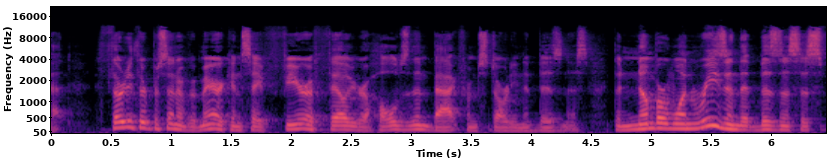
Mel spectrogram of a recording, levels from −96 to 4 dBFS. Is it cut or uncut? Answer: uncut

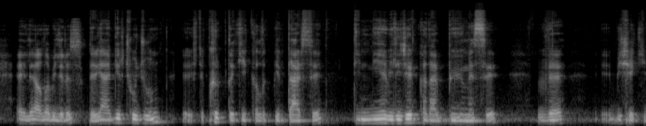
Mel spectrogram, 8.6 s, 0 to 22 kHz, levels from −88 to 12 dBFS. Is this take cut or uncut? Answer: cut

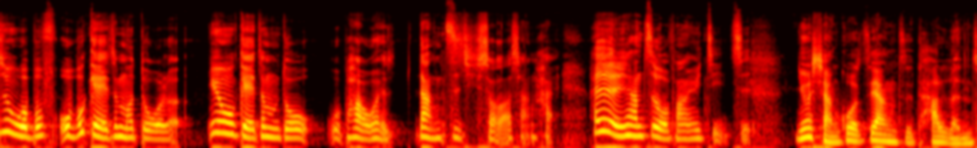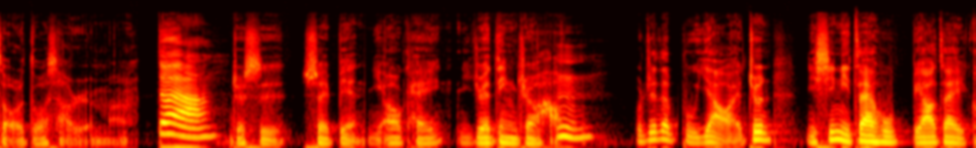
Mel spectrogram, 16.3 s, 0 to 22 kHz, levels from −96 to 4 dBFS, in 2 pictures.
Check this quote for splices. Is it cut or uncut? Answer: cut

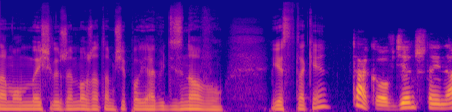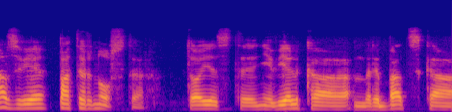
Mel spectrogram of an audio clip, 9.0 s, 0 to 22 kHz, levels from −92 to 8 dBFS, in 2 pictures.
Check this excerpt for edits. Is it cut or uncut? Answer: uncut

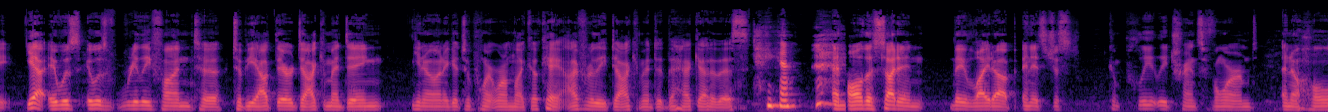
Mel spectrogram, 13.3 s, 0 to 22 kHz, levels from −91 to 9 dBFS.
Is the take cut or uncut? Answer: cut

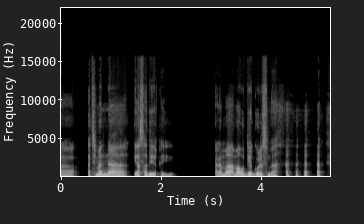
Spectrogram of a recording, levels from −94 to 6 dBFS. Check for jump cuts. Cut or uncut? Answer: uncut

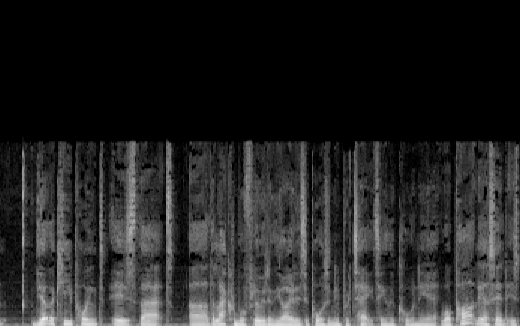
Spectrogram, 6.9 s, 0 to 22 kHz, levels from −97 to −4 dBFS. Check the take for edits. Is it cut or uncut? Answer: cut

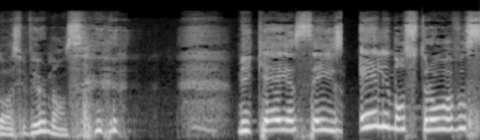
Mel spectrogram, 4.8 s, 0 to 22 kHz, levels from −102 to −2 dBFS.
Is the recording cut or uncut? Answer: cut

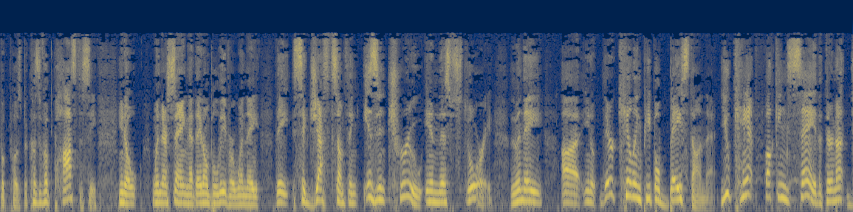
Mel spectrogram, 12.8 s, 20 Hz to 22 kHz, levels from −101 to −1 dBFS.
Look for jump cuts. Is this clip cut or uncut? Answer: uncut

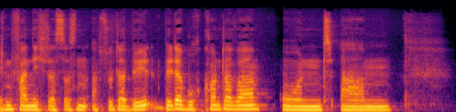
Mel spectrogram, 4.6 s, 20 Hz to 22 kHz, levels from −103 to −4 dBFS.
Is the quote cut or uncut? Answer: cut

